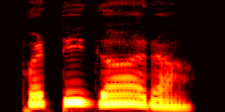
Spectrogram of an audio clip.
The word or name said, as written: ಪಾಡುಗಾರ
